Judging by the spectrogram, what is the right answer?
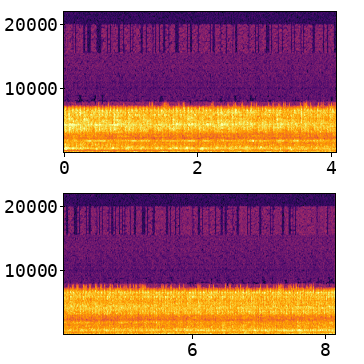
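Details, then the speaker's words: Ford Model A after resetting the ignition timing; soft, even low idle with steady beat, no misses or rattles. Normal idle. "I don't know if you could hear it at all through the um microphone but they sounded pretty good"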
